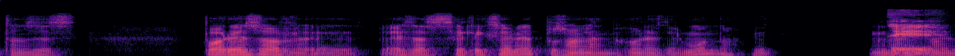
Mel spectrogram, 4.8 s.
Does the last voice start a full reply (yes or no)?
yes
